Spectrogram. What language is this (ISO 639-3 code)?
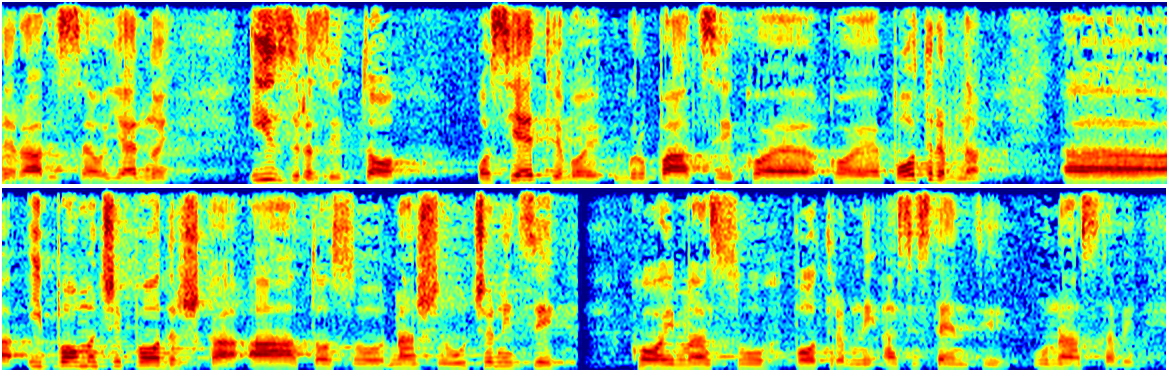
hrv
